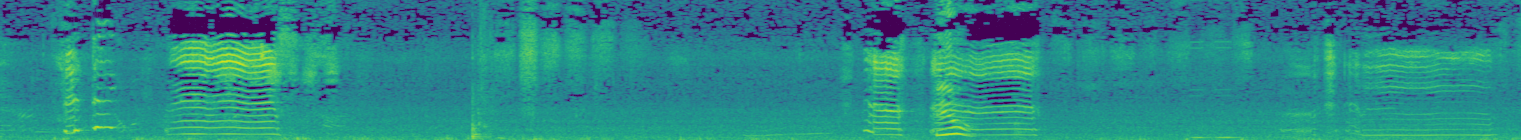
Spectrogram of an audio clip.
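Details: Infant crying during teething: several short whiny cries and whimpers with pauses between them, a fussy baby.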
